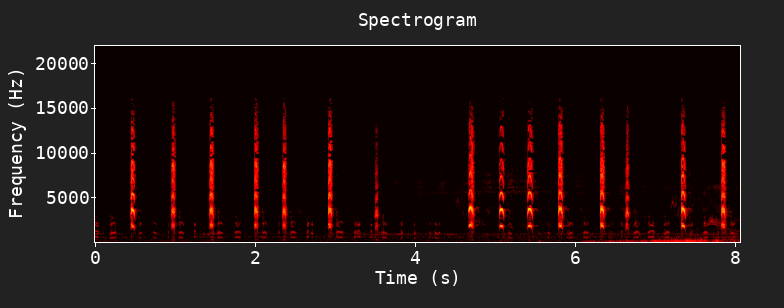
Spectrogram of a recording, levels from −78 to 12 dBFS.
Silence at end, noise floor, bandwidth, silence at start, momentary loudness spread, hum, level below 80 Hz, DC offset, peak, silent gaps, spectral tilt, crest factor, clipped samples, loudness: 0.2 s; -63 dBFS; 16.5 kHz; 0.45 s; 14 LU; none; -70 dBFS; under 0.1%; -8 dBFS; none; 2 dB/octave; 22 dB; under 0.1%; -27 LUFS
